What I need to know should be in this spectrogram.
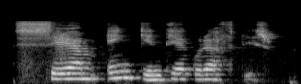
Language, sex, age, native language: Icelandic, male, 8, Icelandic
